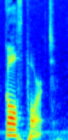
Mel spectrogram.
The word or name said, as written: Gulfport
